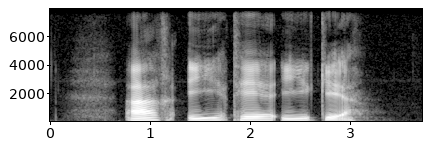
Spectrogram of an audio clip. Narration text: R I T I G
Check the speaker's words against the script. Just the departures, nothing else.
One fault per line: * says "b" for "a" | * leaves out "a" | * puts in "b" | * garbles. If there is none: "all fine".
all fine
